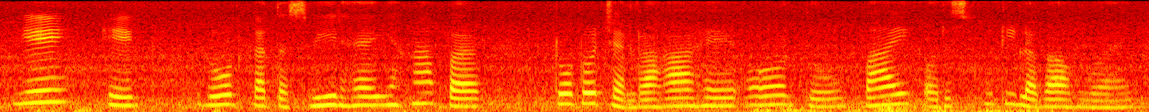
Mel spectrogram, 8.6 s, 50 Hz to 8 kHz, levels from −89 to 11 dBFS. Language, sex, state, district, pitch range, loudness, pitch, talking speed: Hindi, female, Maharashtra, Solapur, 200-245 Hz, -16 LUFS, 220 Hz, 140 wpm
